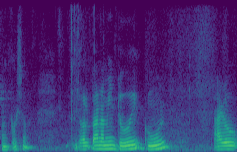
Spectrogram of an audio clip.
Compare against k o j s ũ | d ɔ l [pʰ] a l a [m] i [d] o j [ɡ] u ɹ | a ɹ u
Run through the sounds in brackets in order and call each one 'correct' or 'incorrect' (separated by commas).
incorrect, correct, correct, correct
